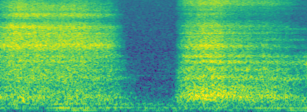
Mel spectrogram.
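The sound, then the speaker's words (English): Deep, slow breathing in and out through the nose, a long airy inhale then a long exhale after a short pause, soft and steady with no talking. “Deep breaths through your nose.”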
